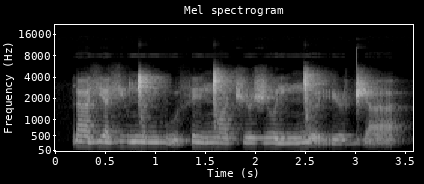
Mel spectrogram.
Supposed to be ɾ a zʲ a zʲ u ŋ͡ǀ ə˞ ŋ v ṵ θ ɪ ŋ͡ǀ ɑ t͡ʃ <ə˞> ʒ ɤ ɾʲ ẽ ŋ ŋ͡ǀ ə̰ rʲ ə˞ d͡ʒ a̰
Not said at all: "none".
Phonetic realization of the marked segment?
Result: ə˞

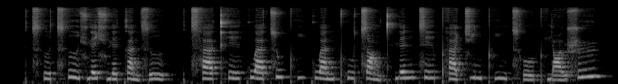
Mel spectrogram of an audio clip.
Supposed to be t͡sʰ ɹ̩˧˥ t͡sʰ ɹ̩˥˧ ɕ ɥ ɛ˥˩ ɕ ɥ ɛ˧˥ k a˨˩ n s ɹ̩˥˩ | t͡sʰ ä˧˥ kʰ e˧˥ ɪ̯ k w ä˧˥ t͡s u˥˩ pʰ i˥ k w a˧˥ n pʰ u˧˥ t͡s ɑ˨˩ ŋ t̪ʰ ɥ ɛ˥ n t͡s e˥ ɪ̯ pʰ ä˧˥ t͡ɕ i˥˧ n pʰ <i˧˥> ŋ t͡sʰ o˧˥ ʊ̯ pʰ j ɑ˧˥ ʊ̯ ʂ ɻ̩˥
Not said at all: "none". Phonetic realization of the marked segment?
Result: i˥˩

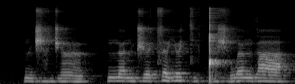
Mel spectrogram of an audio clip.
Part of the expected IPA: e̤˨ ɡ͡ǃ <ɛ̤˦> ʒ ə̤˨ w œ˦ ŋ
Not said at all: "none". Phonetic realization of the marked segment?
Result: ə̤˦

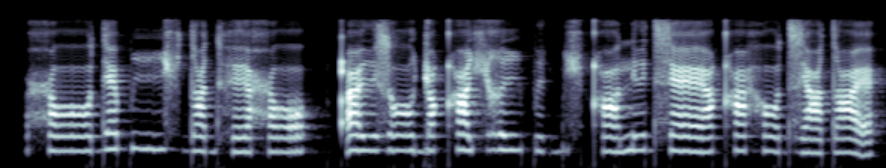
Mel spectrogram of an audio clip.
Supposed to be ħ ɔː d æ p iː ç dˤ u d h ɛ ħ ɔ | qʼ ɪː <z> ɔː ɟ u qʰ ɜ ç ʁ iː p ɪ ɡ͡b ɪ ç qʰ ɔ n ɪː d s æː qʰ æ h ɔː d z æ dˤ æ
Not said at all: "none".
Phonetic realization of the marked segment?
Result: z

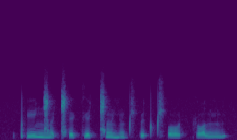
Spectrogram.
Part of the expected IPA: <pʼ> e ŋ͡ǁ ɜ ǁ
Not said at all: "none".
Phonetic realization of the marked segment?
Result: pʼ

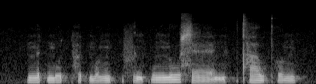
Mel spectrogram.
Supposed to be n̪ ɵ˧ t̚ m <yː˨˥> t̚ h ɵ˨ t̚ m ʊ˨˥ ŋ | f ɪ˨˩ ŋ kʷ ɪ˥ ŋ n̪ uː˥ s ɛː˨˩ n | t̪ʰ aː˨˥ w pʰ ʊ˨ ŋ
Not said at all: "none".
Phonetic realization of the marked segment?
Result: uː˨˥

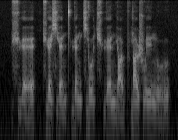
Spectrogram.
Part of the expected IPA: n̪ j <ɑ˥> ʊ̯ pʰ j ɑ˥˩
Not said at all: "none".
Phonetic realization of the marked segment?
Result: ɑ̰˨˩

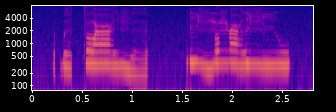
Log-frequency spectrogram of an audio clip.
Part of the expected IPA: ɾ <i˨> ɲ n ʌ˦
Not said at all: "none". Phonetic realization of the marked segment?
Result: i˦˨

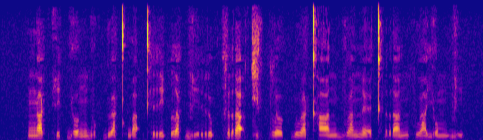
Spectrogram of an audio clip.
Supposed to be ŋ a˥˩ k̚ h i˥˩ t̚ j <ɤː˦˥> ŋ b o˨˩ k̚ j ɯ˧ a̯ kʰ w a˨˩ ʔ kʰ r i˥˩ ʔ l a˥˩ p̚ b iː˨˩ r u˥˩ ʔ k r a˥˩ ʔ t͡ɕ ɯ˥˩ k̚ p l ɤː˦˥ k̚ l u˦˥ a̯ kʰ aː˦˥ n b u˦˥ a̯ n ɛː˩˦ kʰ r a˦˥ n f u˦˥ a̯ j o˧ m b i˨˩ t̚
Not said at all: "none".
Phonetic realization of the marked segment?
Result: ɤː˦˥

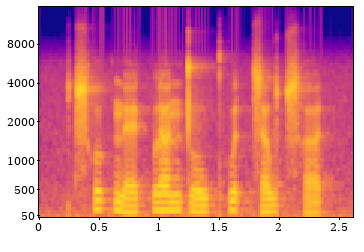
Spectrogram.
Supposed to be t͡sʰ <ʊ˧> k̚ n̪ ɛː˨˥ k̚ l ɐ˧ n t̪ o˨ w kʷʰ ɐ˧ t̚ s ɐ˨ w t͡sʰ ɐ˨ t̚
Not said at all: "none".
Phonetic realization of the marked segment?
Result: ʊ˥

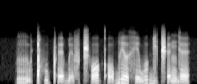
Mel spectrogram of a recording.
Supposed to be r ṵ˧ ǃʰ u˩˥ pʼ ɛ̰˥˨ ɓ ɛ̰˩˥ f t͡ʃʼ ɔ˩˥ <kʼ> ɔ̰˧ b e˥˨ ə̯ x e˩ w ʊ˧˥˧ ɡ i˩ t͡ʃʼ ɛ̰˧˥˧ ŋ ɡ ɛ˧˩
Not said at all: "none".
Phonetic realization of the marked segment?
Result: kʼ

